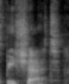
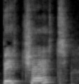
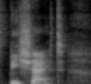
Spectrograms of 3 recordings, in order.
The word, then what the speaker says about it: Bichette: a lot, and it's Bichette. And a lot of people call it Bitchette, but it's not Bitchette, it's Bichette. It's B-I-C-H-E-T-T-E, and I don't honestly know if that is French or another language.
